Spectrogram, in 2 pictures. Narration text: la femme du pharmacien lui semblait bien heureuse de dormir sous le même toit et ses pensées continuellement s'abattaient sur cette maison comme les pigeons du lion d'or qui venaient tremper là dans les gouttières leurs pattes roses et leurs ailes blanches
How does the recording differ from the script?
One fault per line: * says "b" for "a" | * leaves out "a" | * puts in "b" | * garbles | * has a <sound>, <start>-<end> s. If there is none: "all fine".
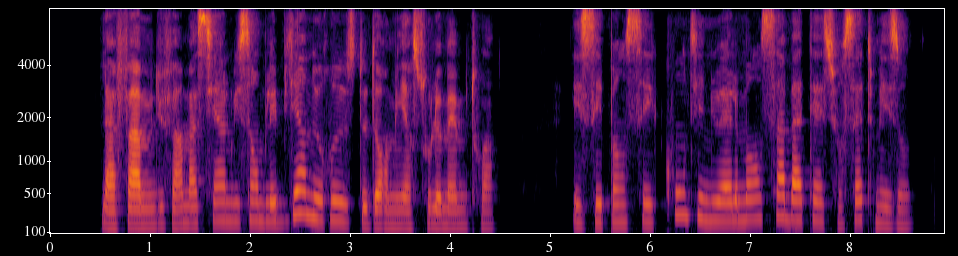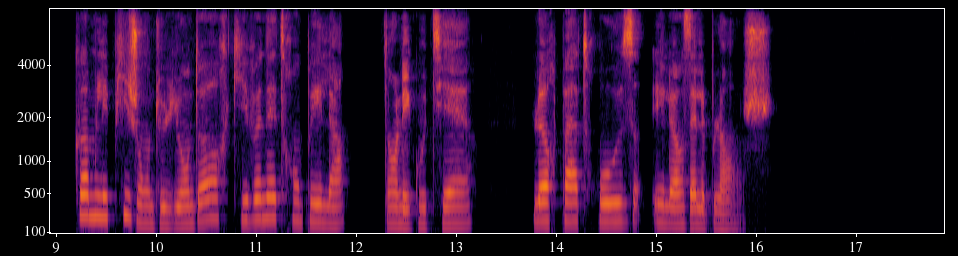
all fine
